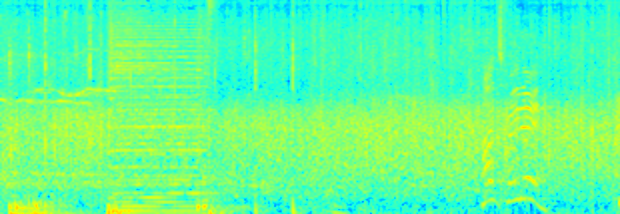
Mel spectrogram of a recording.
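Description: Audience applauding in a large hall. About a second in, a short held chord of music sounds for about a second over the clapping.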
